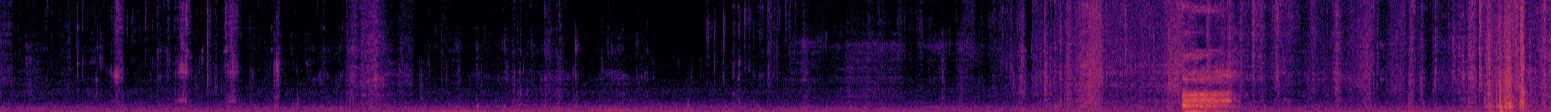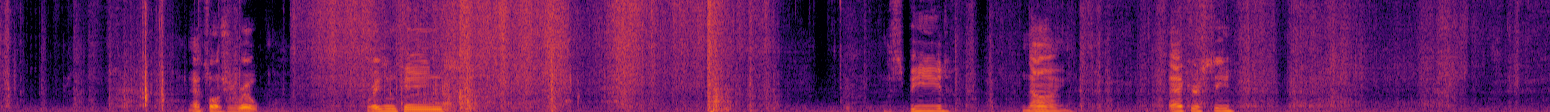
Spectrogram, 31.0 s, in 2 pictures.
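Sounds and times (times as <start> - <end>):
person chewing crispy chicken: 0.0 - 10.6.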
